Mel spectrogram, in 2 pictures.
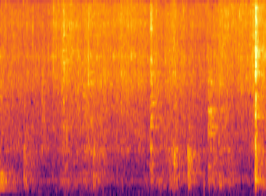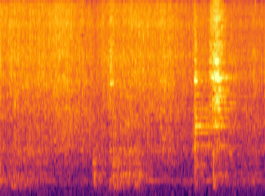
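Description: Onions sauté in a hot pan for poha (flattened rice), with close, repeated scraping stir strokes over a continuous soft sizzle and no talking.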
